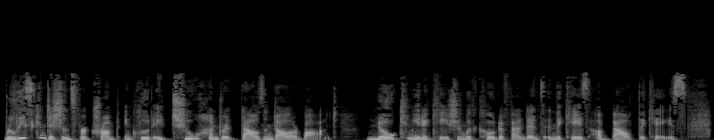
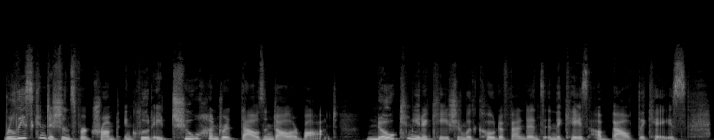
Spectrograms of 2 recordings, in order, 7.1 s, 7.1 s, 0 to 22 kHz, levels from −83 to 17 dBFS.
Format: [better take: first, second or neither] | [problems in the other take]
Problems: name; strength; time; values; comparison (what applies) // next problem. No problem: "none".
second | garbled, watery; slightly; nothing above 10 kHz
